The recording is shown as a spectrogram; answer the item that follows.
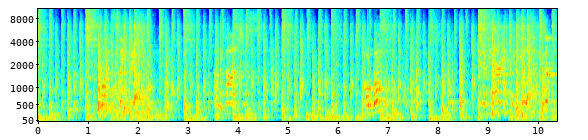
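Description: Live jazz with a busy drum kit playing throughout, snare and rimshot hits over bass drum. A woman's voice comes in over it in a few short phrases into a microphone.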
